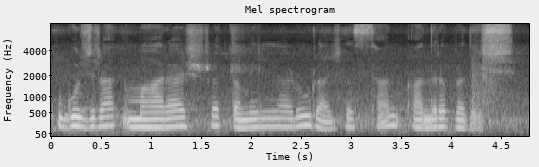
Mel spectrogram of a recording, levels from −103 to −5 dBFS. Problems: none marked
